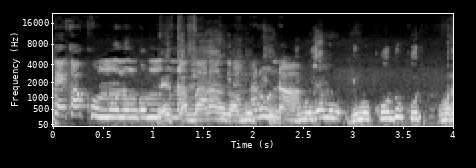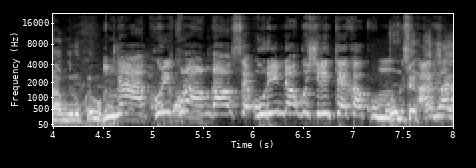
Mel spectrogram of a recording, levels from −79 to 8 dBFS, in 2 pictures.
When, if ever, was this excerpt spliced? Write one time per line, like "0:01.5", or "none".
none

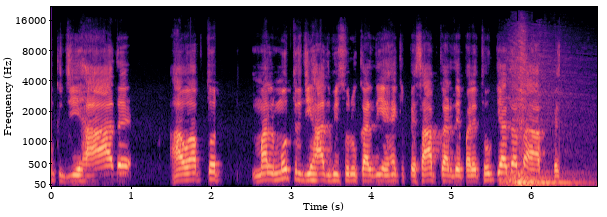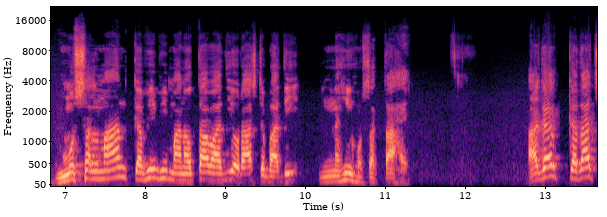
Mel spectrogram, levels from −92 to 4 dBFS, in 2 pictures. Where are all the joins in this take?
0:06.4

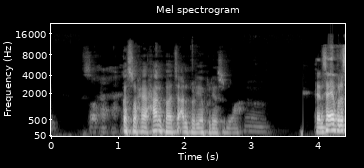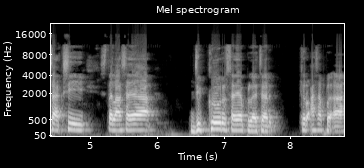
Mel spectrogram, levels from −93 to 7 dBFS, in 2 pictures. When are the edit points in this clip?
0:03.6

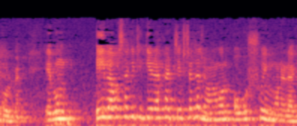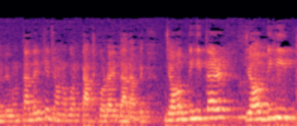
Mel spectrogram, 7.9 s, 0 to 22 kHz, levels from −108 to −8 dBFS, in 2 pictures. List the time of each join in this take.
none

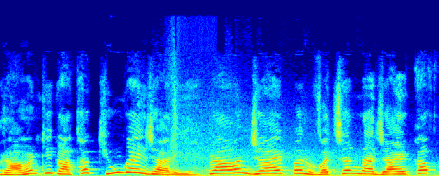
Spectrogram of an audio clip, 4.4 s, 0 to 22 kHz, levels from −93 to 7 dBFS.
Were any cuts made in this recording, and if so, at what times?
0:02.0

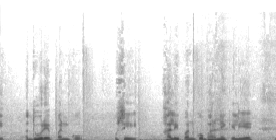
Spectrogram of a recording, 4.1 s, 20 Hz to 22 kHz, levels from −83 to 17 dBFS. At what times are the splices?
none

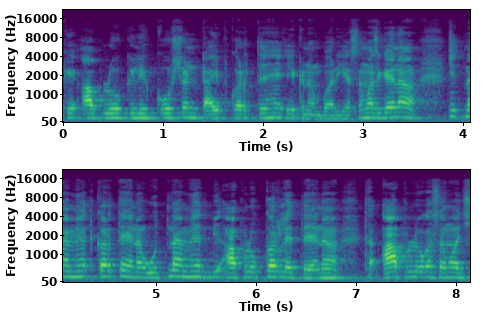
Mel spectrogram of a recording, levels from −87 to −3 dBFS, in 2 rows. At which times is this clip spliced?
0:03.9

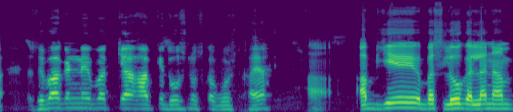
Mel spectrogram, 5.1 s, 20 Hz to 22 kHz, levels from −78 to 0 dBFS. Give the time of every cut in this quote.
none

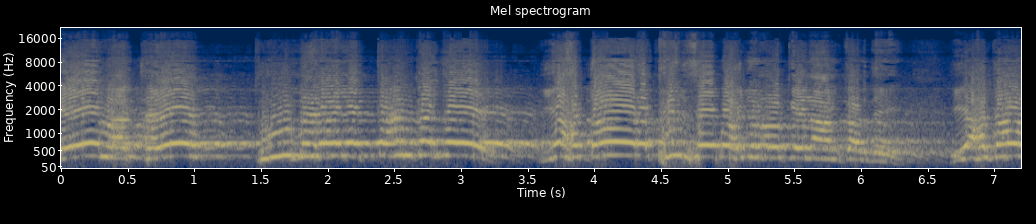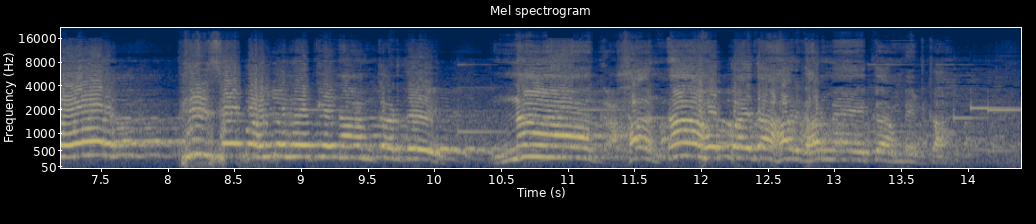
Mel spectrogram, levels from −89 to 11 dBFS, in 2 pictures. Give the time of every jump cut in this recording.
none

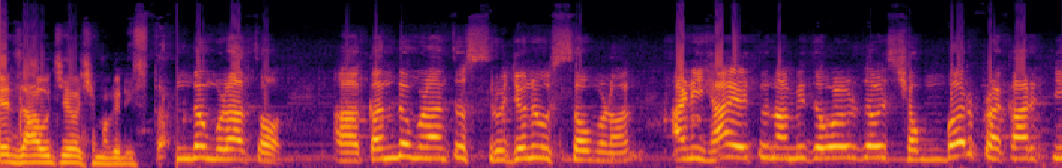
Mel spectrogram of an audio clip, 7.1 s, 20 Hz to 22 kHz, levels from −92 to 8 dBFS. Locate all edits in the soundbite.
0:01.2

